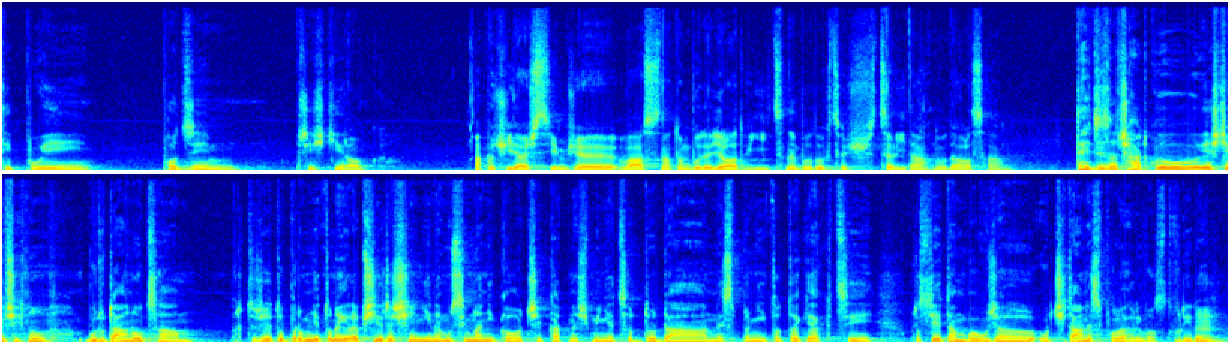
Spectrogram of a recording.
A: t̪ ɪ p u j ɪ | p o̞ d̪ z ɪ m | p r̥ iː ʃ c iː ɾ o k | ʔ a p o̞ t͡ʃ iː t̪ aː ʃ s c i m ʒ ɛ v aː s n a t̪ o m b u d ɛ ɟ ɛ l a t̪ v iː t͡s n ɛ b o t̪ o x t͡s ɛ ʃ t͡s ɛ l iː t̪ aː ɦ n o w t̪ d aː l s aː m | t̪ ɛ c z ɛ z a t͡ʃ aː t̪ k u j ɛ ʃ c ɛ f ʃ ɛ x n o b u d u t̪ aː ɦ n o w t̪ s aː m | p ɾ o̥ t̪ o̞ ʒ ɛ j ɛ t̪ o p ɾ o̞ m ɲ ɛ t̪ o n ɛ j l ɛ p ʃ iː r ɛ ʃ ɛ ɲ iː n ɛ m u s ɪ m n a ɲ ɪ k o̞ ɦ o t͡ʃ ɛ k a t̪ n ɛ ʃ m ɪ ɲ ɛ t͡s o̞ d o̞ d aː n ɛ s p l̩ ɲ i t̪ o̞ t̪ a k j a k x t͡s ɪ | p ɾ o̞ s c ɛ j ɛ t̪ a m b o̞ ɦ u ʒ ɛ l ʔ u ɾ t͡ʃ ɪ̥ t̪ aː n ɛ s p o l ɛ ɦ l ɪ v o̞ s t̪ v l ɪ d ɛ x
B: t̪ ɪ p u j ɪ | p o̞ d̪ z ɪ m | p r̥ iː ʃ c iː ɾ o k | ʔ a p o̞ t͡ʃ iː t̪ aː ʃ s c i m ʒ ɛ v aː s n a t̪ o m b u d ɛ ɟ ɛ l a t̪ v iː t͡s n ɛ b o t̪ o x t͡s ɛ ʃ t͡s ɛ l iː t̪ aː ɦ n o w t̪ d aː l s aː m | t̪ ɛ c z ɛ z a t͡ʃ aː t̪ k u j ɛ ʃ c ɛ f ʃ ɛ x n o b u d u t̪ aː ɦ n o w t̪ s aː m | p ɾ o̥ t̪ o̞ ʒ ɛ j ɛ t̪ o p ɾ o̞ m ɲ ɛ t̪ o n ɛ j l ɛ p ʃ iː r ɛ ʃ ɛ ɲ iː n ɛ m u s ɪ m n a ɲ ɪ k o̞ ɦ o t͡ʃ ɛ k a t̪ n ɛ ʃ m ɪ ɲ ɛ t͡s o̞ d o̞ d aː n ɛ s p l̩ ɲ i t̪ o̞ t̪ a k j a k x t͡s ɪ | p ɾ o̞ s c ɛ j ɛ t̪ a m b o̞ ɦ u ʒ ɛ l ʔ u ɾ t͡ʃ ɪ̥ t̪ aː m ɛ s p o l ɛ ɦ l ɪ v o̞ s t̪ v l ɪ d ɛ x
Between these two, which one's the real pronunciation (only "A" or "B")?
A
